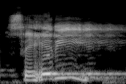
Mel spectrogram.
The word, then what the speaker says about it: সাহারি: ওকে কি বলেন জোরে বলুন শব্দটা সেহরি নয় শব্দটা হল সাহারি দন্তেসয় এখান নয় দন্তেসয় আকা আচ্ছা চলুন তো দেখি সেহেরি আর সাহারির মানেটা কি?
